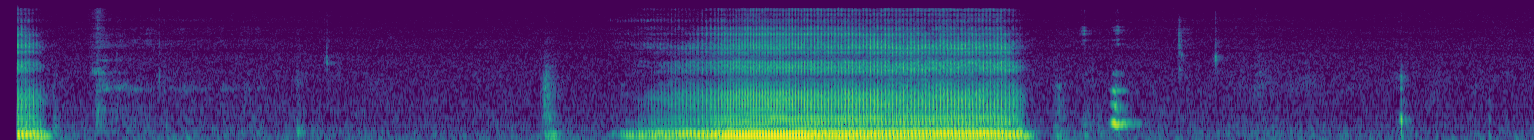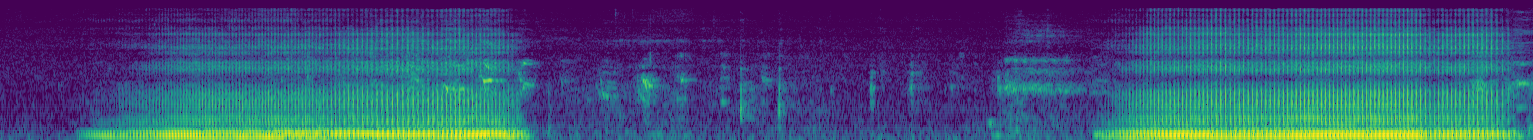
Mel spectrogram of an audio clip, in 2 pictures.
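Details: Springer Spaniel dog snuggled up asleep on a sofa after a long walk, snoring: three loud, rough, rumbling snores about five seconds apart, each about two seconds long, with quiet breathing between.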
